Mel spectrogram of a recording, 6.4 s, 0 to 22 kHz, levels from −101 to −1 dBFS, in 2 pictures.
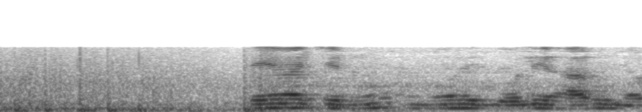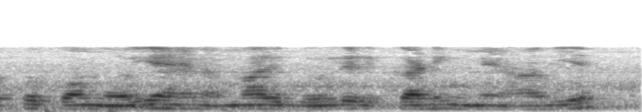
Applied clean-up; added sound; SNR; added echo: none; Fireworks; 12 dB; reverberation time 0.2 s.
